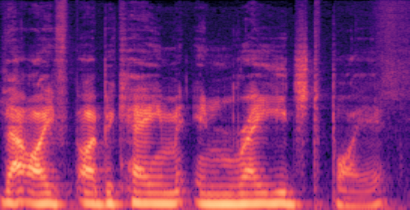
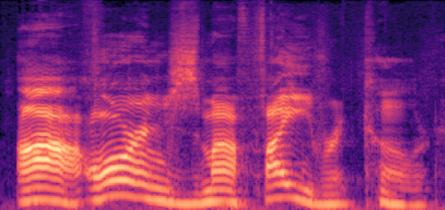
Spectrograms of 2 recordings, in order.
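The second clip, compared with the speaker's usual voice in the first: loud, hammed-up American; mock an American gushing about a colour; big exaggerated American voice; American accent; 7 dB louder than usual. Shown as a demonstration. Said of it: "They say orange".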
